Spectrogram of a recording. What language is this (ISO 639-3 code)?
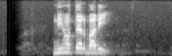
ben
